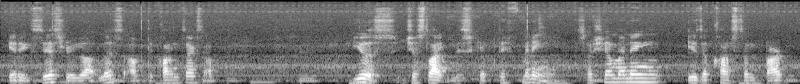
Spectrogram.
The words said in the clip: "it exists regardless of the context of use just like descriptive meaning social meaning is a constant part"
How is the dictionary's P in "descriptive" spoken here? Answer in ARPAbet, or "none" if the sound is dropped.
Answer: P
